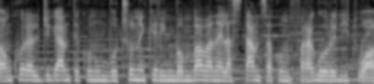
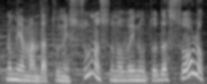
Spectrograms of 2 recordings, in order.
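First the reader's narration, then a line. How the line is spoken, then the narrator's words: Slightly resentful. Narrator (Italian): continuò a dire Peter in tono quasi risentito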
